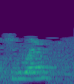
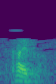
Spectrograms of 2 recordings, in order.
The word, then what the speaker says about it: Kuiper: Shewer, what do you call it called? Shewer or Cover? – Kuiper.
